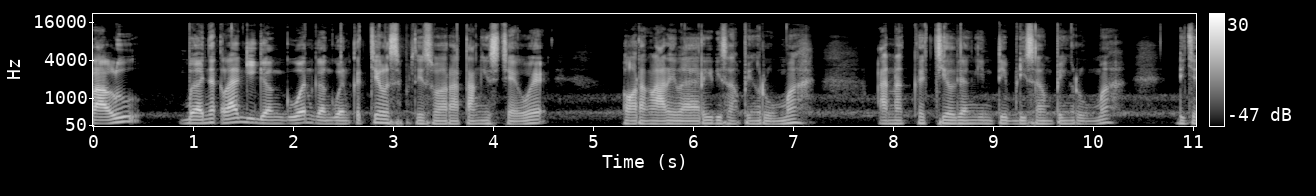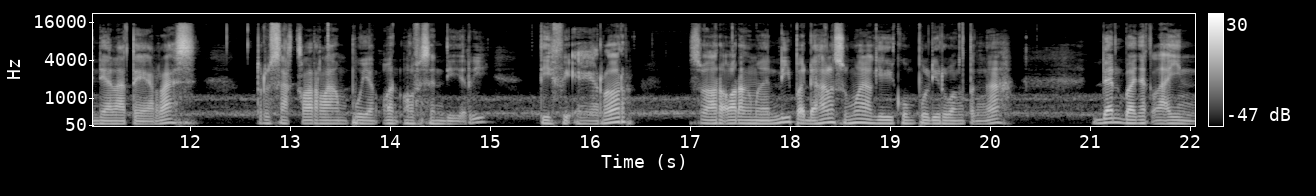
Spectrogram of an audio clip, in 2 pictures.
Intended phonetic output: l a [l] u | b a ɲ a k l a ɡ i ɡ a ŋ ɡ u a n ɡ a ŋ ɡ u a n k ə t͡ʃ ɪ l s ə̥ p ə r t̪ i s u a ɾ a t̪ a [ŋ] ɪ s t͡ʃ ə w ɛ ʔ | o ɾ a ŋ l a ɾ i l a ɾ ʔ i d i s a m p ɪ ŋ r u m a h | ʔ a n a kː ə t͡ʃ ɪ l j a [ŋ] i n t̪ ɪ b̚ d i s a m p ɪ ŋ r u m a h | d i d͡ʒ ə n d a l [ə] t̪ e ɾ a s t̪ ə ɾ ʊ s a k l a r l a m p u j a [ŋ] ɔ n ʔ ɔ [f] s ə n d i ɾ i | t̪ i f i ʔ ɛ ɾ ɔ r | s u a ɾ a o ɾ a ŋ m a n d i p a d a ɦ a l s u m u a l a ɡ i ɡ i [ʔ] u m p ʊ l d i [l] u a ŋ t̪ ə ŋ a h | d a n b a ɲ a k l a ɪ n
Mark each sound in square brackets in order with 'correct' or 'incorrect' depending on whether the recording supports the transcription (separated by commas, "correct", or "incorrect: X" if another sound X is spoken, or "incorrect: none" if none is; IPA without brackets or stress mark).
correct, correct, correct, incorrect: a, correct, correct, incorrect: k, incorrect: ɾ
